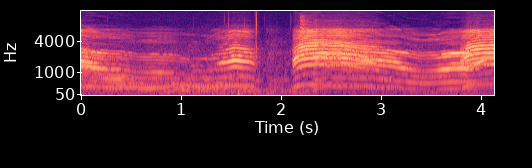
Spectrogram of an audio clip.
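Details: Tense yowling as a resident cat confronts a visiting cat: a long wavering wail, a brief break, then a sudden louder howl that holds high and sinks slowly, with a third wail starting at the end.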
